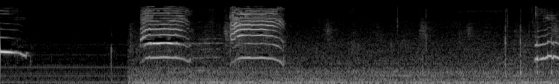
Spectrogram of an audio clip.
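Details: Kittens meowing: two clear, loud arched meows about a second apart, then a shorter quieter meow near the end, over a low steady hum.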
